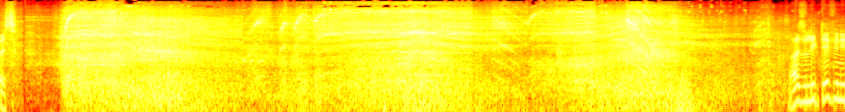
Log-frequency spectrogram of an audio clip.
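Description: A small electric motor whines loudly, rising and falling in pitch as a toy car speeds about.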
